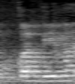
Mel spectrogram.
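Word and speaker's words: مُقَدِّمَة: Muqaddimah di dalam kitab Muqaddimah fi Ushul Tafsir karya Syekh Ibnu Taimiyah, beliau mengatakan muqaddimah dibacanya muqaddimah atau muqaddamah boleh. Muqaddimah karena mendahului yang lain. Muqaddamah karena didahului oleh, jadi dahulukan daripada yang lain.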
